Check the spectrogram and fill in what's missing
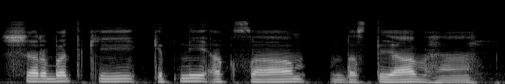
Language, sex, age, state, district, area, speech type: Urdu, male, 30-45, Uttar Pradesh, Ghaziabad, urban, read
